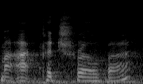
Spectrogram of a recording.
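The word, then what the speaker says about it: Maat Petrova: do you say your name my name is ma Petrova and I am owner of f magic a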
